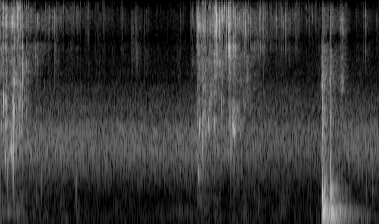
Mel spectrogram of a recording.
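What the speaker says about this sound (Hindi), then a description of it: "तो अब इसमें ऐड कर देती हूँ मैं अपना थोड़ा पानी" Water poured into a container over soaking ingredients, with a thin drip and trickle, a short splash near the middle and a louder, fuller gush of liquid near the end. A faint steady hum sits underneath.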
